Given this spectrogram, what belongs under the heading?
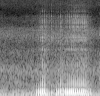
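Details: A single low, rumbling snore breath lasting about a second, with a brief break in the middle; snoring.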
